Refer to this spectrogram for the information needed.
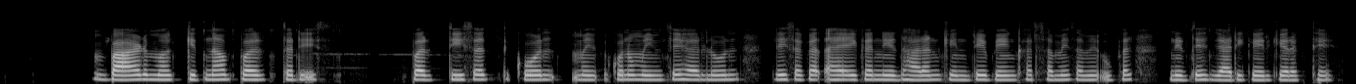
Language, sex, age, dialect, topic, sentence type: Chhattisgarhi, female, 56-60, Northern/Bhandar, banking, statement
